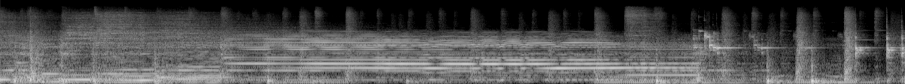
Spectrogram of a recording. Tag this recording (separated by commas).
Guitar, Music, Musical instrument, Drum, Blues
